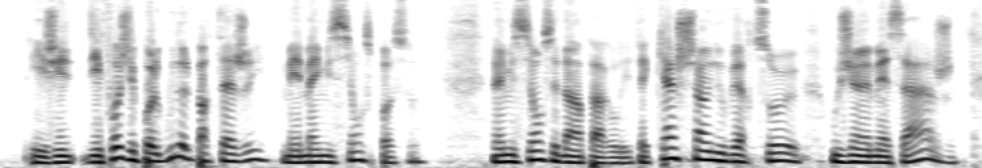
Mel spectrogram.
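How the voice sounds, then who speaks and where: Fairly quick pace and ordinary pitch variation. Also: man. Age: 40s. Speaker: spiritual guest. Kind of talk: radio interview. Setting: radio studio.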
